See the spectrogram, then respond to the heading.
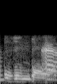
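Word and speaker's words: Zende: how do you say his name, Zenday? I don't know. – Zenday.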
